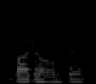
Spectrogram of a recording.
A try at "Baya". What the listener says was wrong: It's not Baja, it's Baya.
